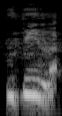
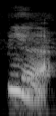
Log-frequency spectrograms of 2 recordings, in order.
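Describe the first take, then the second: First: The word begins with a v sound. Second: The word begins with an f sound. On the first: The speaker calls it right. "the correct one is villa" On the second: The speaker calls it wrong. "The learners pronounce it like villa"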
